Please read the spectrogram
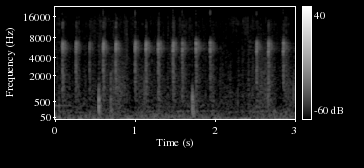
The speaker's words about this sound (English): Laurie was typing a story in a room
